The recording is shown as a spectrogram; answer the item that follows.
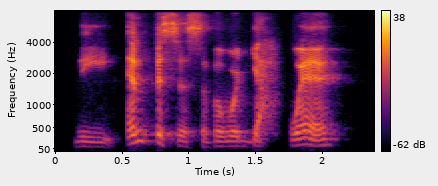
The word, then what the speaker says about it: Yahweh: emphasis of the word Yahweh, even if you pronounce it, which I've come to believe is incorrect, Yehovah, the hey is the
